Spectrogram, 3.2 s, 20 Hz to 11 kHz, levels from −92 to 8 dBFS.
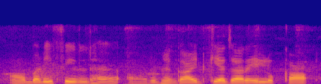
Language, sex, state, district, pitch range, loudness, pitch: Hindi, female, Bihar, Gaya, 175-185 Hz, -22 LUFS, 180 Hz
